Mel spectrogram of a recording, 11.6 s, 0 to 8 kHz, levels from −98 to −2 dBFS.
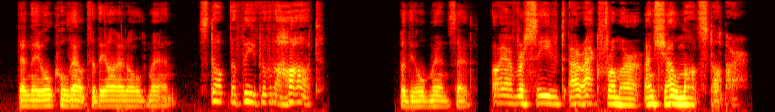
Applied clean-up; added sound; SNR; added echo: none; none; none; none.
